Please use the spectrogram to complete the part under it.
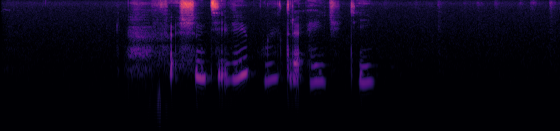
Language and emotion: Russian, neutral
